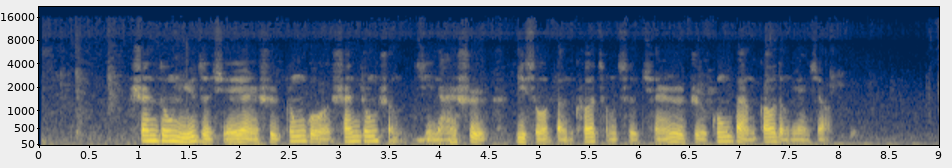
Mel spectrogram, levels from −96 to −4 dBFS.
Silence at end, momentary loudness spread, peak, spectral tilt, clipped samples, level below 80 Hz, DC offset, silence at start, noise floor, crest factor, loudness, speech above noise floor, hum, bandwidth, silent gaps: 0.7 s; 12 LU; -2 dBFS; -10.5 dB/octave; under 0.1%; -42 dBFS; under 0.1%; 0.05 s; -47 dBFS; 16 dB; -19 LUFS; 29 dB; none; 5.8 kHz; none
